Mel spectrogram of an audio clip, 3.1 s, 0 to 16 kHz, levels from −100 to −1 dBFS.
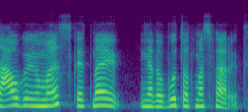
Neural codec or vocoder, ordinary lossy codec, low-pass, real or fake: codec, 16 kHz, 2 kbps, FunCodec, trained on Chinese and English, 25 frames a second; Opus, 16 kbps; 7.2 kHz; fake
